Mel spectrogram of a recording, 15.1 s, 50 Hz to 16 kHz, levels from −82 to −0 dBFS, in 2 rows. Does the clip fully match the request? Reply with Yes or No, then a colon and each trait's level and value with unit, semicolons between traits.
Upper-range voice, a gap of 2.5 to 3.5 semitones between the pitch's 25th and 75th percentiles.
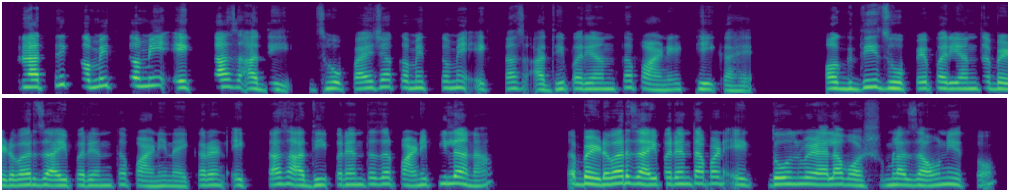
Yes: high, 205 Hz; average, 3.0 semitones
